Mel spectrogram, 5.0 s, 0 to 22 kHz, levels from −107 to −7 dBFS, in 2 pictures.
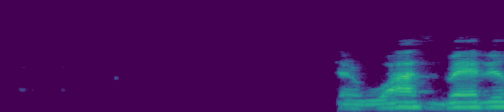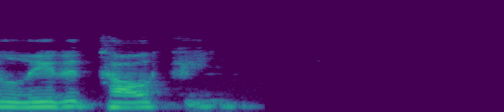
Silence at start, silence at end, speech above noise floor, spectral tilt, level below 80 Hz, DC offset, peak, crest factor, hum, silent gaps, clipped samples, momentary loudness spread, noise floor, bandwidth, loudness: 1.7 s; 1.35 s; over 47 dB; -5 dB/octave; -84 dBFS; under 0.1%; -24 dBFS; 24 dB; none; none; under 0.1%; 17 LU; under -90 dBFS; 6.2 kHz; -42 LUFS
